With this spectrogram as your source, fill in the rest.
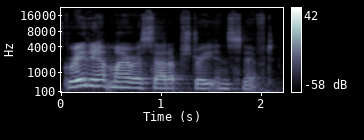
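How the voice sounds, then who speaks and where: A woman reads a children's picture book aloud in an expressive storytelling style. She steps out of the text with simple asides that explain what is going on. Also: mid-range voice, moderate pace, clean tone.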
